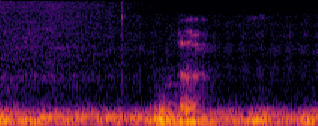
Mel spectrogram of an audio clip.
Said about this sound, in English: I don't know if you just got to everybody got to hear that thunder, but I have a thunderstorm going on outside. It really adds to the ambiance.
